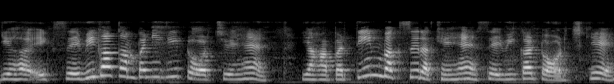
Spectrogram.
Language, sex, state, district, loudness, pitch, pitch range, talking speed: Hindi, female, Madhya Pradesh, Dhar, -19 LUFS, 250 Hz, 230-335 Hz, 155 wpm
